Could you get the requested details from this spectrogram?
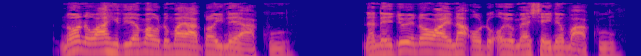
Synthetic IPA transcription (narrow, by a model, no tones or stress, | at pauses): nɔnewahiðiɾɛmaodomajaɡɔɾɔinejaku | nʔaned͡ʑoenɔwaɾenaʔondoʔojomɛɕainema̰ku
